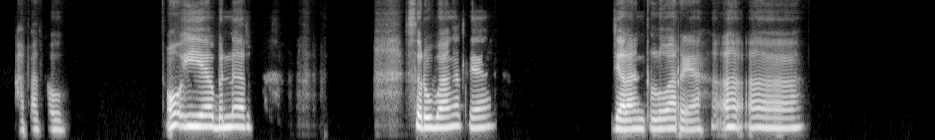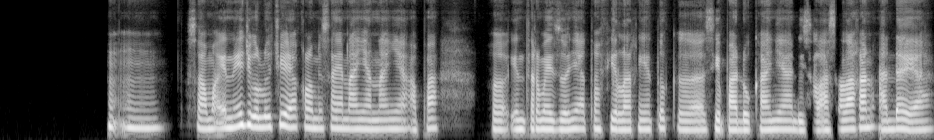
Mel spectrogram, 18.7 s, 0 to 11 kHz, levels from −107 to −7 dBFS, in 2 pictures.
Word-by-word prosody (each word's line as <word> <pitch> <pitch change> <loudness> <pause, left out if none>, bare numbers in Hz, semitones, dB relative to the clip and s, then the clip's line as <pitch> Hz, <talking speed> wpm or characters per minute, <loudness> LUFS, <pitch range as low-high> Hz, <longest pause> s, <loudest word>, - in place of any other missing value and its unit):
Apa 175 +2 -10
tuh? 175 -1 -6 1.0
Oh 255 - +4
iya 230 0 +5
bener. 220 +1 +3 1.6
Seru 210 -4 +3
banget 220 +3 +2
ya. 200 +1 0 1.3
Jalan 180 0 +4
keluar 190 +2 0
ya, 175 0 -1
heeh 220 -1 0
heeh. 200 0 -1 2.4
Mhm, 195 -2 -3 0.2
sama 185 -2 0
ininya 215 +5 +4
juga 220 -5 +4
lucu 215 +3 0
ya, 210 -2 +4
kalo 200 -2 0
misalnya 190 0 -1
nanya-nanya 180 0 -1
apa, 190 +3 -2 0.6
eee, 170 -1 0
intermezzonya 180 0 +1
atau 185 - -2
filernya 175 0 -1
tuh 190 -1 -4
ke 170 - -6 0.3
si 175 - +2
padukannya, 165 +1 +1
di 160 - 0
sela-sela 175 +2 +1
kan 200 +1 +3
ada 175 +2 +2
ya, 165 -1 +2
185 Hz, 115 wpm, -20 LUFS, 175-210 Hz, 2.4 s, iya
